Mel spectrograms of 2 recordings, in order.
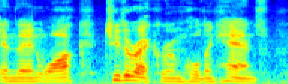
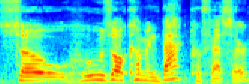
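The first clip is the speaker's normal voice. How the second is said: usual speaking voice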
